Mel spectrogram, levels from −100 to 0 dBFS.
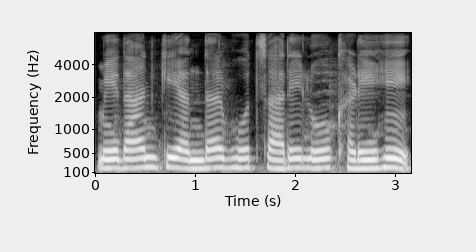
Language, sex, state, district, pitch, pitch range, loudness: Hindi, female, Madhya Pradesh, Bhopal, 190 Hz, 185-195 Hz, -10 LUFS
